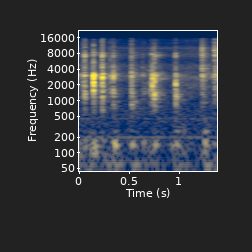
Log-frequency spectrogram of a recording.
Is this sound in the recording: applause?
no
